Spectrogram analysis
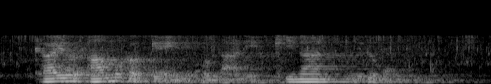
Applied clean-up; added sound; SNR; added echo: none; Liquid; 20 dB; reverberation time 2.1 s.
